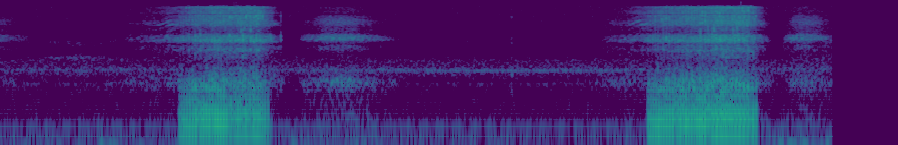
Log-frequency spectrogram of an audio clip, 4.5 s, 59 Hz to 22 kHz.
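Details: Dog snoring during sleep: two loud, low rattling snores about 2.5 seconds apart with quieter breathing between.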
